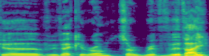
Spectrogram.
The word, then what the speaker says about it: Vivek: And it's even more pathetic from weird little fucking bootlickers like Vivek. It rhymes with cake.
